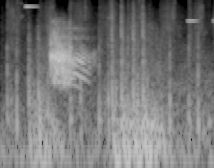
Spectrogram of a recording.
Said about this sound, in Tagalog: Ay, may mga baril doon.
